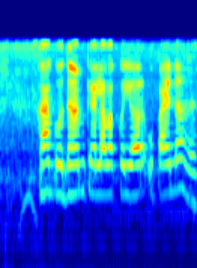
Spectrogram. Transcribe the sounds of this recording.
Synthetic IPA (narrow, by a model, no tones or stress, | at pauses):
kaːɡoːd̪aːmkeɐlaːʋakoːiɔːɾʊ̰paːjnaɦɛː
